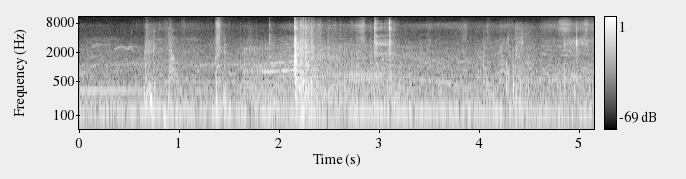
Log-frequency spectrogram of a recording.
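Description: Camper door being opened and stepped through: a few knocks and rattles, with one loud bang of the door about two seconds in.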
